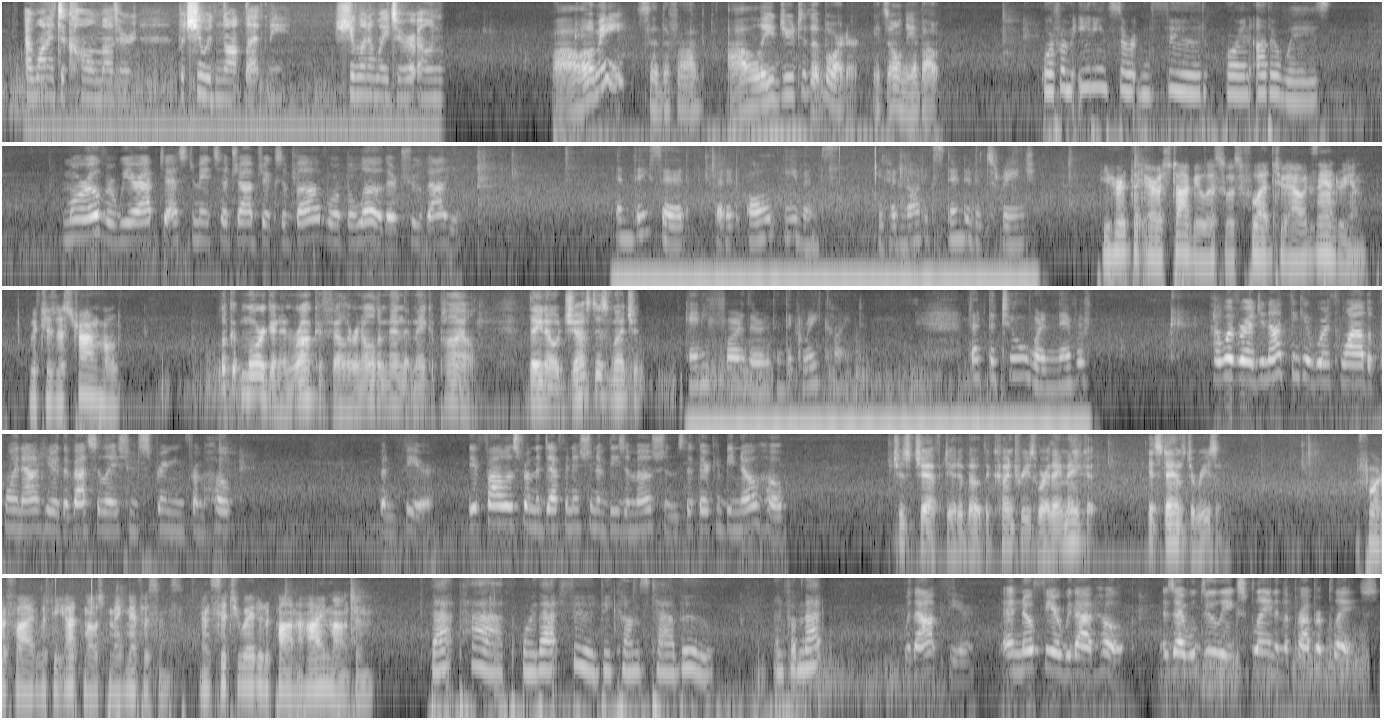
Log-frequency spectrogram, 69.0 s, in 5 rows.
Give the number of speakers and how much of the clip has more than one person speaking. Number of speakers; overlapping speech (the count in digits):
7, no overlap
